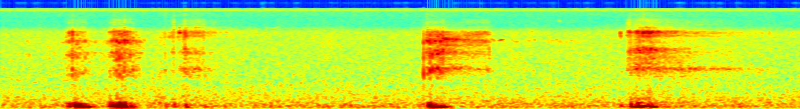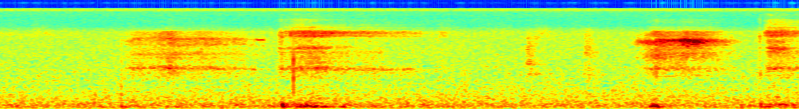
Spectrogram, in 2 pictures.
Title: Australian Sheperd is sleeping/snoring *cute*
